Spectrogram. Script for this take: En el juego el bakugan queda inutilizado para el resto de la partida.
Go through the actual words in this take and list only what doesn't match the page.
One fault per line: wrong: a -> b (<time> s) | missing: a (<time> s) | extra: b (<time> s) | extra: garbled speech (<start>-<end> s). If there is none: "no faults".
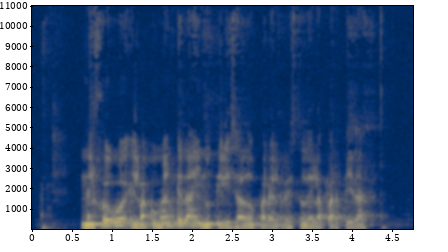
no faults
